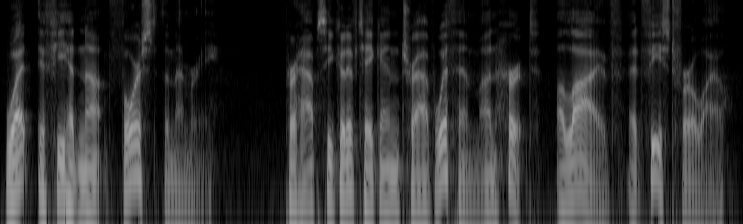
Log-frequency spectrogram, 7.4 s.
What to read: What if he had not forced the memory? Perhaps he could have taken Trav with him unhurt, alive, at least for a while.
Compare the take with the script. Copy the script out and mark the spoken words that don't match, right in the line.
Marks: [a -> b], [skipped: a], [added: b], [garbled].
What if he had not forced the memory? Perhaps he could have taken Trav with him unhurt, alive, at [least -> feast] for a while.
